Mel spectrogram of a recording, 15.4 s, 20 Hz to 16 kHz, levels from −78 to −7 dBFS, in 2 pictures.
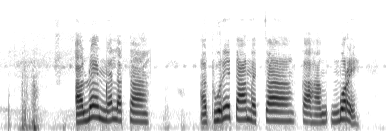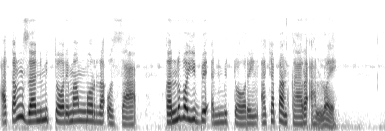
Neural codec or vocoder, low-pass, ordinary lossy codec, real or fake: none; 9.9 kHz; Opus, 24 kbps; real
